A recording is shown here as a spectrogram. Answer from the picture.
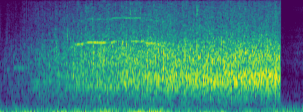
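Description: A burst of applause from a crowd, dense and steady clapping that swells slightly and then cuts off abruptly near the end, with no voices.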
